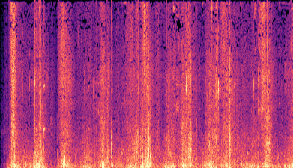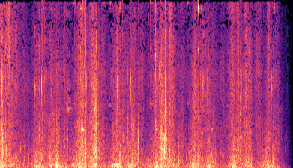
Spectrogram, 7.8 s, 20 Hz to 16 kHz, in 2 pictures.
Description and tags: Tools Backpack RattleMovement 003
Foley effect for a person or character moving with a backpack or book bag.
backpack, bag, clothing, gear, movement, moving, tools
